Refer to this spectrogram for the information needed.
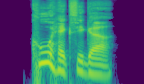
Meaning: inflection of kuhhächsig: 1. strong/mixed nominative masculine singular 2. strong genitive/dative feminine singular 3. strong genitive plural
- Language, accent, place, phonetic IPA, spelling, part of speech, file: German, Germany, Berlin, [ˈkuːˌhɛksɪɡɐ], kuhhächsiger, adjective, De-kuhhächsiger.ogg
